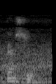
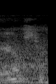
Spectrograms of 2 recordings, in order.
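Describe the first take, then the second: First: The middle syllable is held longest. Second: All three syllables take equal time. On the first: "16th, 8th, 16th" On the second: "They might say it evenly"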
